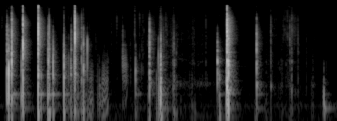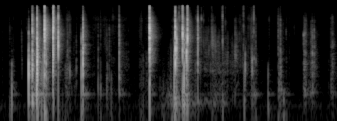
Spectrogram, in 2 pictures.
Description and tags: Crushing Pop Bottle
Crushing a plastic soda bottle.
plastic, crush, soda, trash, junk, garbage, pop, bottle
